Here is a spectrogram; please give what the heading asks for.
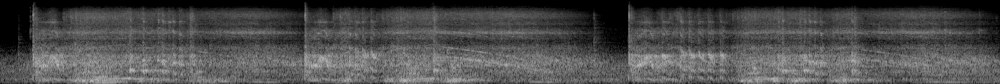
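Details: Nissan Patrol RD28 diesel, first start after injector and pump install, idle over six months: repeated cranking bursts chugging unevenly before catching, as air is bled from cracked-loose injector lines until it fires.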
